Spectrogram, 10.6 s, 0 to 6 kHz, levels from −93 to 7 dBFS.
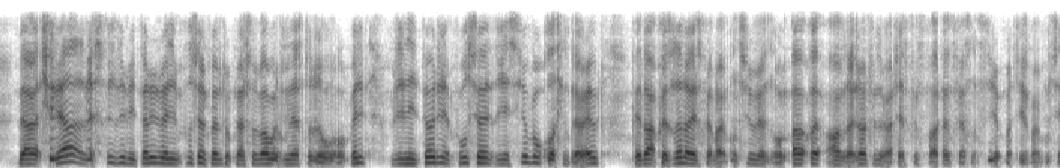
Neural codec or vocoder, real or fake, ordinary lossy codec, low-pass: autoencoder, 44.1 kHz, a latent of 192 numbers a frame, MeloTTS; fake; none; 5.4 kHz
